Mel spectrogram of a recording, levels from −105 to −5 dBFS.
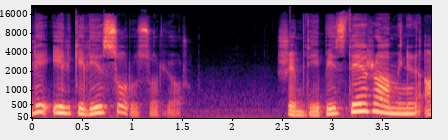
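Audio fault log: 0.85–2.58 s, sudden gain jump: the level drops by about 7 dB in a single step at 0.85 s and returns just as abruptly at 2.58 s. The likely cause is a digital gain change applied without any ramp, so the sound and its background noise fall and rise together. On the waveform the envelope shows a clean rectangular step down and back up; on a spectrogram the whole band dims uniformly between those two vertical edges.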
